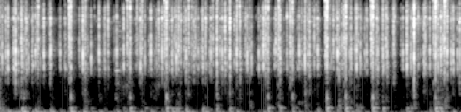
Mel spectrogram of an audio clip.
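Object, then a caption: Plastic mechanical keyboard keys. A compact backlit mechanical keyboard with white plastic keycaps, resting on a desk, is typed on with the fingertips of both hands. A rapid, steady stream of short, bright plastic clacks fills the clip, with each keystroke dying away almost instantly and only a faint low thump beneath the high click.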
